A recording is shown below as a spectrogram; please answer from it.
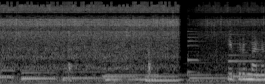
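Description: Green peas and chopped coriander frying in a pan for samosa filling, a steady close sizzle with soft stirring scrapes, a brief dip near the end before the hiss resumes.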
